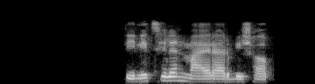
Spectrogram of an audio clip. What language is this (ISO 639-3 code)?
ben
